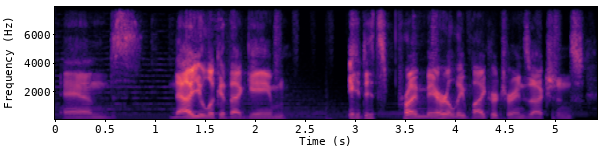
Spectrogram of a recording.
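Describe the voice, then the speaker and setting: A man's voice: medium pitch, unhurried, bright, forceful tone, soft background music. A man giving casual gaming commentary as a guest, explaining his opinions at length.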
